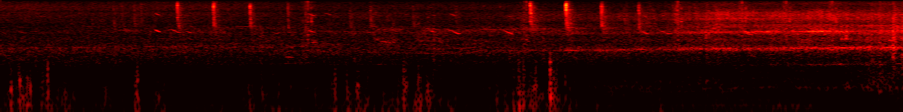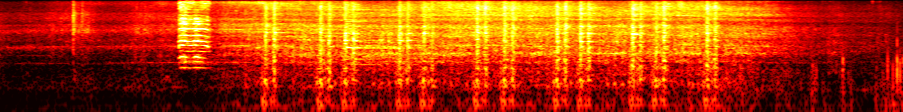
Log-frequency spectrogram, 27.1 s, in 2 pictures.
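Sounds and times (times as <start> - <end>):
train horn blast: 16.2 - 17.1, 18.6 - 19.6
train wheels clattering: 17.1 - 24.8.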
